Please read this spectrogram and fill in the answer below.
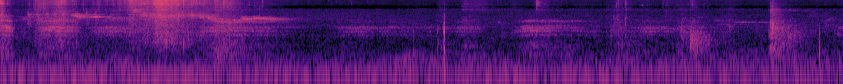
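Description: Faint footsteps scuffing over dead leaves and debris on a concrete floor, with one sharp click or snap about four and a half seconds in.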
